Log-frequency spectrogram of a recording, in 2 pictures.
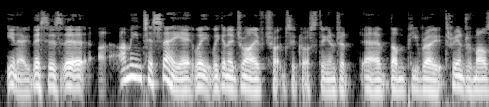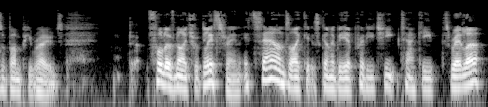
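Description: A man with a husky, slightly low voice co-hosts a film podcast. He talks in a loose, casual way, full of ums and restarts as he works out what he thinks. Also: animated, normal speed. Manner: hesitant, many restarts and ums. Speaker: podcast co-host.

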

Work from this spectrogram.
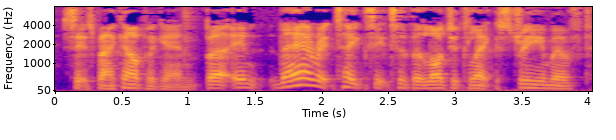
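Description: A man's voice: medium pitch, very animated, moderate pace, a little mellow. A man co-hosting a podcast, talking casually and hesitantly as he discusses films. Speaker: film discussion podcast co-host.

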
